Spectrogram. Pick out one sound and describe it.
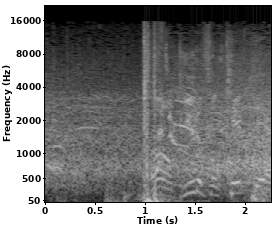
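A kick lands with a heavy thud.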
